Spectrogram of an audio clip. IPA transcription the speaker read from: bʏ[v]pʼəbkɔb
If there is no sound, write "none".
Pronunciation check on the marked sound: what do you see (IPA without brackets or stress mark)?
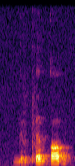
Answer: v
